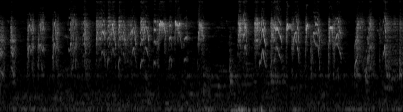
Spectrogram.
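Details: Trotol-style song of a crimson sunbird, used to coax reluctant birds to sing: dense runs of high, rapid twittering notes, broken by a brief pause near the middle before resuming just as busily.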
